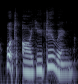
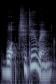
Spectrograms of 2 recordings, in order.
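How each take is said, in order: First: Every word is said in full. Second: The word are is dropped out.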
